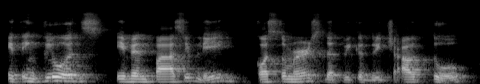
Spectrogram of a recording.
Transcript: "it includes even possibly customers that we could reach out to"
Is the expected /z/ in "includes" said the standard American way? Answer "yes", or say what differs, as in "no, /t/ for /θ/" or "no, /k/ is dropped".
no, /s/ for /z/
